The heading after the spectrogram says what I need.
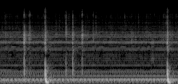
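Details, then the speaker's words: Electric guitar, phone about one foot from the amp, with an EP Booster clean boost adding gain: constant low 60-cycle mains buzz with a few sharp thumps, ground hum blamed on noisy house wiring. "my wiring in my house is noisy there's nothing i can do to stop that other than buying a very very expensive power conditioner"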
